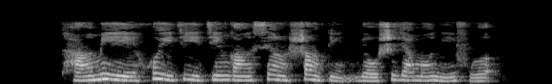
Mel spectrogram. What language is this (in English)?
Chinese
